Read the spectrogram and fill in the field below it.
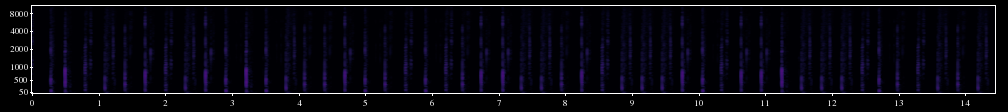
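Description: Quick footsteps tap steadily on stone.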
